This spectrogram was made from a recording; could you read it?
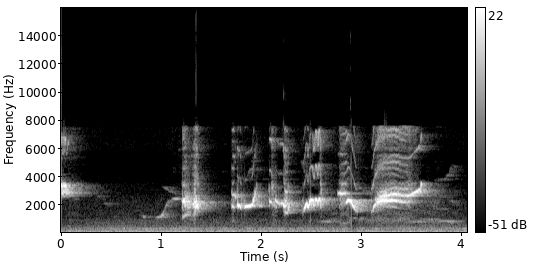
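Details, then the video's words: Oriental magpie-robin, black-breasted form, played as a lure for caged birds: after a brief call and a pause, a rapid string of squawky, buzzy whistles sliding up and down. "STEL SUARA INI‼️BIAR KACERMU MAKIN GACOR"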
